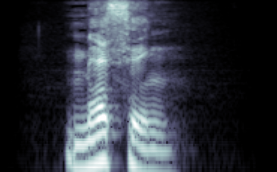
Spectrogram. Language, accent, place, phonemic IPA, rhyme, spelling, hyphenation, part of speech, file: German, Germany, Berlin, /ˈmɛsɪŋ/, -ɛsɪŋ, Messing, Mes‧sing, noun, De-Messing.ogg
- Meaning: brass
